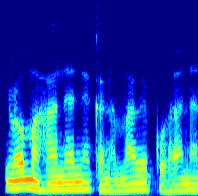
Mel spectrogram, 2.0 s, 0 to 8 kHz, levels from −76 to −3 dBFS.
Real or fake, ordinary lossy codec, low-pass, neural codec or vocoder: fake; none; none; codec, 16 kHz, 0.8 kbps, ZipCodec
